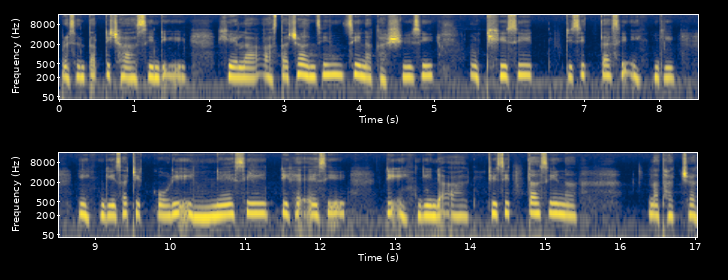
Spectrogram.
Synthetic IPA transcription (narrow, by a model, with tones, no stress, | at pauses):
pɾe˧se˧nt̪a˦ɾt̪i˦t͡ʃʰa˧si˧nd̪i˧ʔi˧xje˧laː˧st̪a˧t͡ʃa˦˨˧nt͡sĩ˦si˦nã˧kʰa˨ʃĩ˧sĩ˦˧ | t̪hi˧sĩ˦ | t̪i˧si˦t̪a˦sĩ˦i˧ŋɡiː˧ | ŋ̥ɡi˧sa˦t͡ʃi˧ko˨ɾi˦i˧nɲẽ˧˦sĩ˦t̪i˧hḛ˧ʔe˧sḭ̃˦t̪i˦˧ʔi˧˨ŋ̥ɡi˧nd̪ʲa̰˧ʔa˧t̪i˧si˦t̪ã˦sĩ˦nã˧ | nã˧t̪ʰa˧t͡ʃa˧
